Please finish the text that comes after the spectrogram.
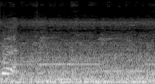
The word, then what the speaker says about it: Weg: ini dulu dinamakan sebagai Tugu Wek atau Tugu Wek. Tugu tulisannya Tugu, ejaan lama, Wek itu tulisannya WEG.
